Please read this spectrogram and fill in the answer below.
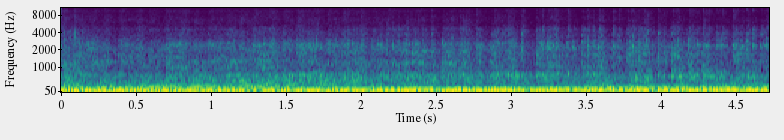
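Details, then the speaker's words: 2007 Ford Shelby GT500 supercharged V8 with L&M NSR cams, tuned, first start after install: deep lumpy burble swells and settles as it's blipped, clean with no knocks or rattles; normal revving. "um she sounds amazing like straight up amazing this is having a supercharged gt500 is one thing cammed on top of it"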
